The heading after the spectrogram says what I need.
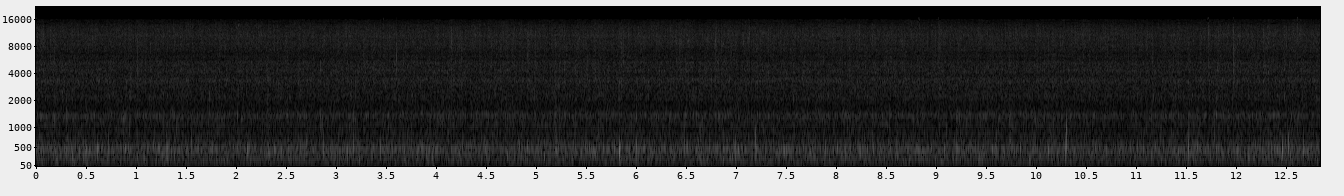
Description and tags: Boiling water on a stove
